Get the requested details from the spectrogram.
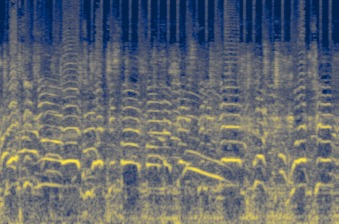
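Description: New Road supporters at a primary school volleyball match cheer loudly to keep their team's spirits up at halftime, many raised voices shouting and calling over one another in a dense, steady roar that keeps going without a break.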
